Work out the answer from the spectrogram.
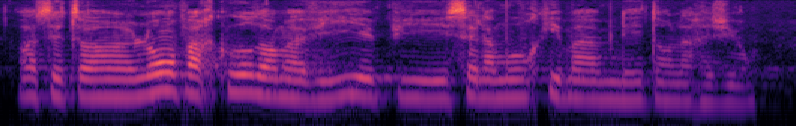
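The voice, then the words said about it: Slight Belgian French accent. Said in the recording (French): “ce petit accent ... Mon petit accent vient de Bruxelles ... je suis belge”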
